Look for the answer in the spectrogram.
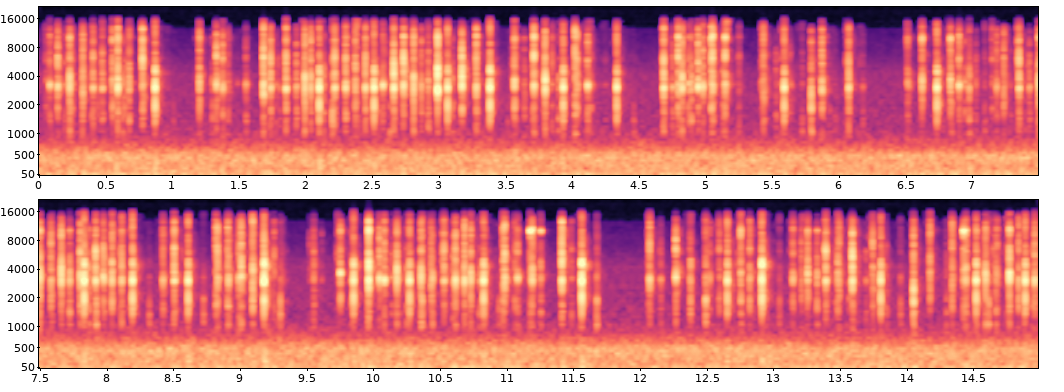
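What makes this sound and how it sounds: Fingertips of both hands type steadily on a grey-blue tenkeyless mechanical keyboard with plastic keycaps. The result is a dense, continuous stream of short, bright clacking keystrokes with almost no ring, broken only by a few brief pauses, over a faint low background noise.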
